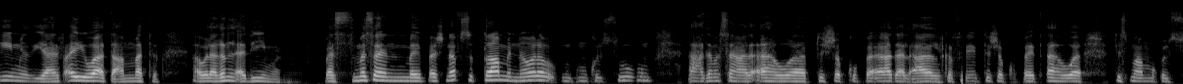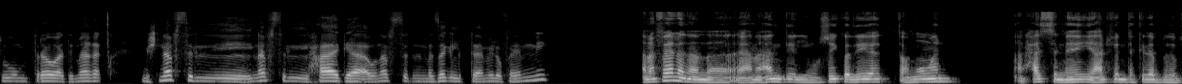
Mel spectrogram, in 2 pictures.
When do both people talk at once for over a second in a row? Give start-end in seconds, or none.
none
